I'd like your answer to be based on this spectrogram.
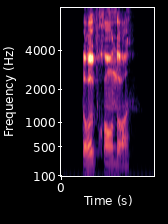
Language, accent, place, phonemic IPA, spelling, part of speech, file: French, France, Lyon, /ʁə.pɑ̃dʁ/, rependre, verb, LL-Q150 (fra)-rependre.wav
- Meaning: to rehang; to hang again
